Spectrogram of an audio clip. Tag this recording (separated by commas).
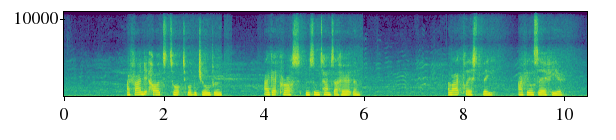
Speech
